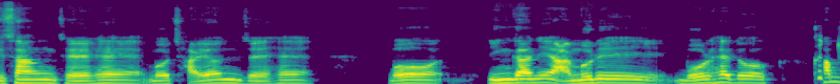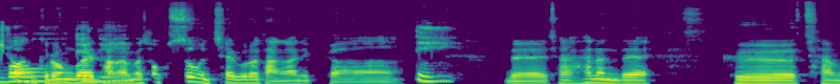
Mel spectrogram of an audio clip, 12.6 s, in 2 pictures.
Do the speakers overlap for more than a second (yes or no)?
yes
